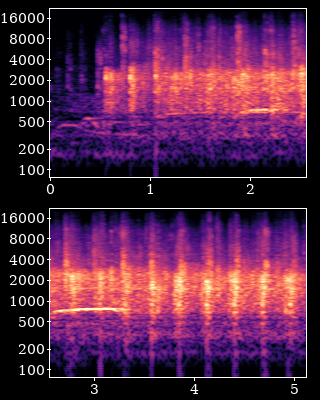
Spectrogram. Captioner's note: audience applauds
